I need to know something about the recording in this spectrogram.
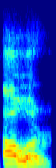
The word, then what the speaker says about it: hour: كلمة hour hour hour silent T.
